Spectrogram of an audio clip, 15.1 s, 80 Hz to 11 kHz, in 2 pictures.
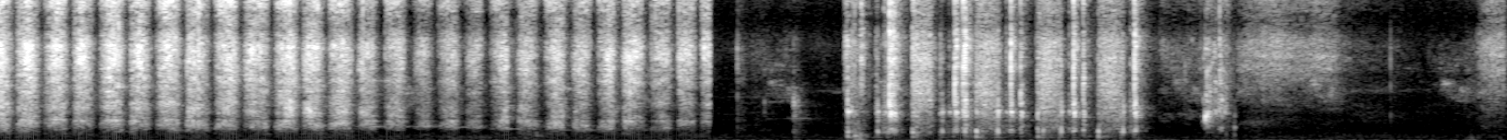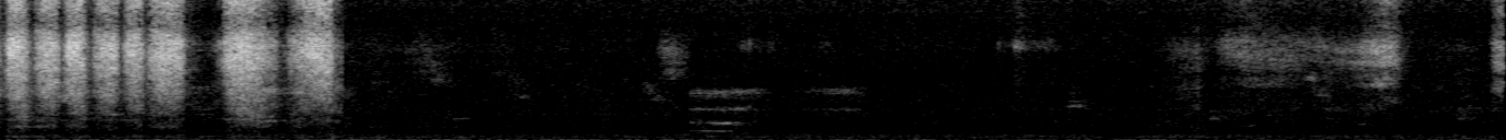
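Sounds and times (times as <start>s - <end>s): sandpaper rubbing on plastic: 0.0s - 3.6s.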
